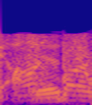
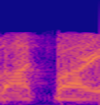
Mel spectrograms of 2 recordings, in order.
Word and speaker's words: Akbar: Therefore, the pronunciation of Akbar is not with a K, but with a CH sound.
